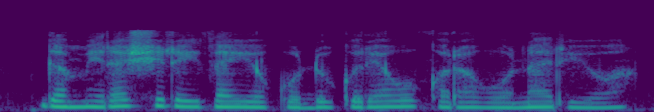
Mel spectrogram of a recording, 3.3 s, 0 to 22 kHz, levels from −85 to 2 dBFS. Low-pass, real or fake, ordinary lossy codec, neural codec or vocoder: 7.2 kHz; real; MP3, 48 kbps; none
